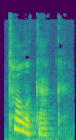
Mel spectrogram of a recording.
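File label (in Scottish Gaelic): "tolgag", Scottish Gaelic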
